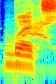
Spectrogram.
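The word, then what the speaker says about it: Blitzø: that sort of passion I'm Blitz the O is silent what oh oh thank you now what's the T sis the T Blitz the silence why killing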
